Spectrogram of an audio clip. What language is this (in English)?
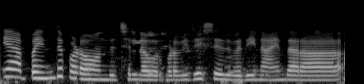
Tamil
